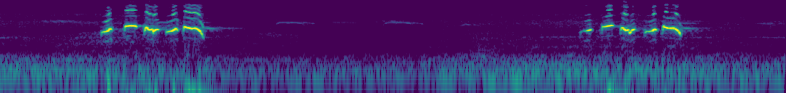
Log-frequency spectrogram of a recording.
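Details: Lively gacor song of a sooty-headed bulbul, used as training audio for kept birds: two short bubbling phrases of five or six slurred, throaty notes, about two and a half seconds apart, with a soft low hum behind.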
